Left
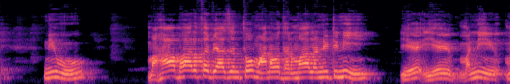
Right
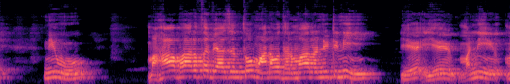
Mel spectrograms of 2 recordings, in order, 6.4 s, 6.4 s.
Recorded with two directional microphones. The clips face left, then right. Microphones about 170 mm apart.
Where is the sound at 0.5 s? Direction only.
25° left (ahead or behind).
